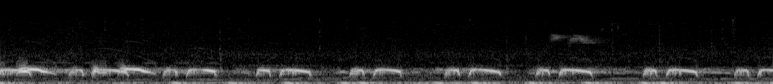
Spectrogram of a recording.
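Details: Young spotted dove of Malaysian stock kept for breeding, giving repeated coo phrases of short notes followed by a drawn-out, gently arched coo, about one phrase per second, over a low steady hum.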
